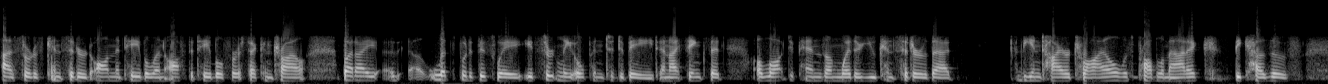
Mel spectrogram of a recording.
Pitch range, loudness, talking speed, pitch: 165-180 Hz, -23 LUFS, 210 wpm, 170 Hz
